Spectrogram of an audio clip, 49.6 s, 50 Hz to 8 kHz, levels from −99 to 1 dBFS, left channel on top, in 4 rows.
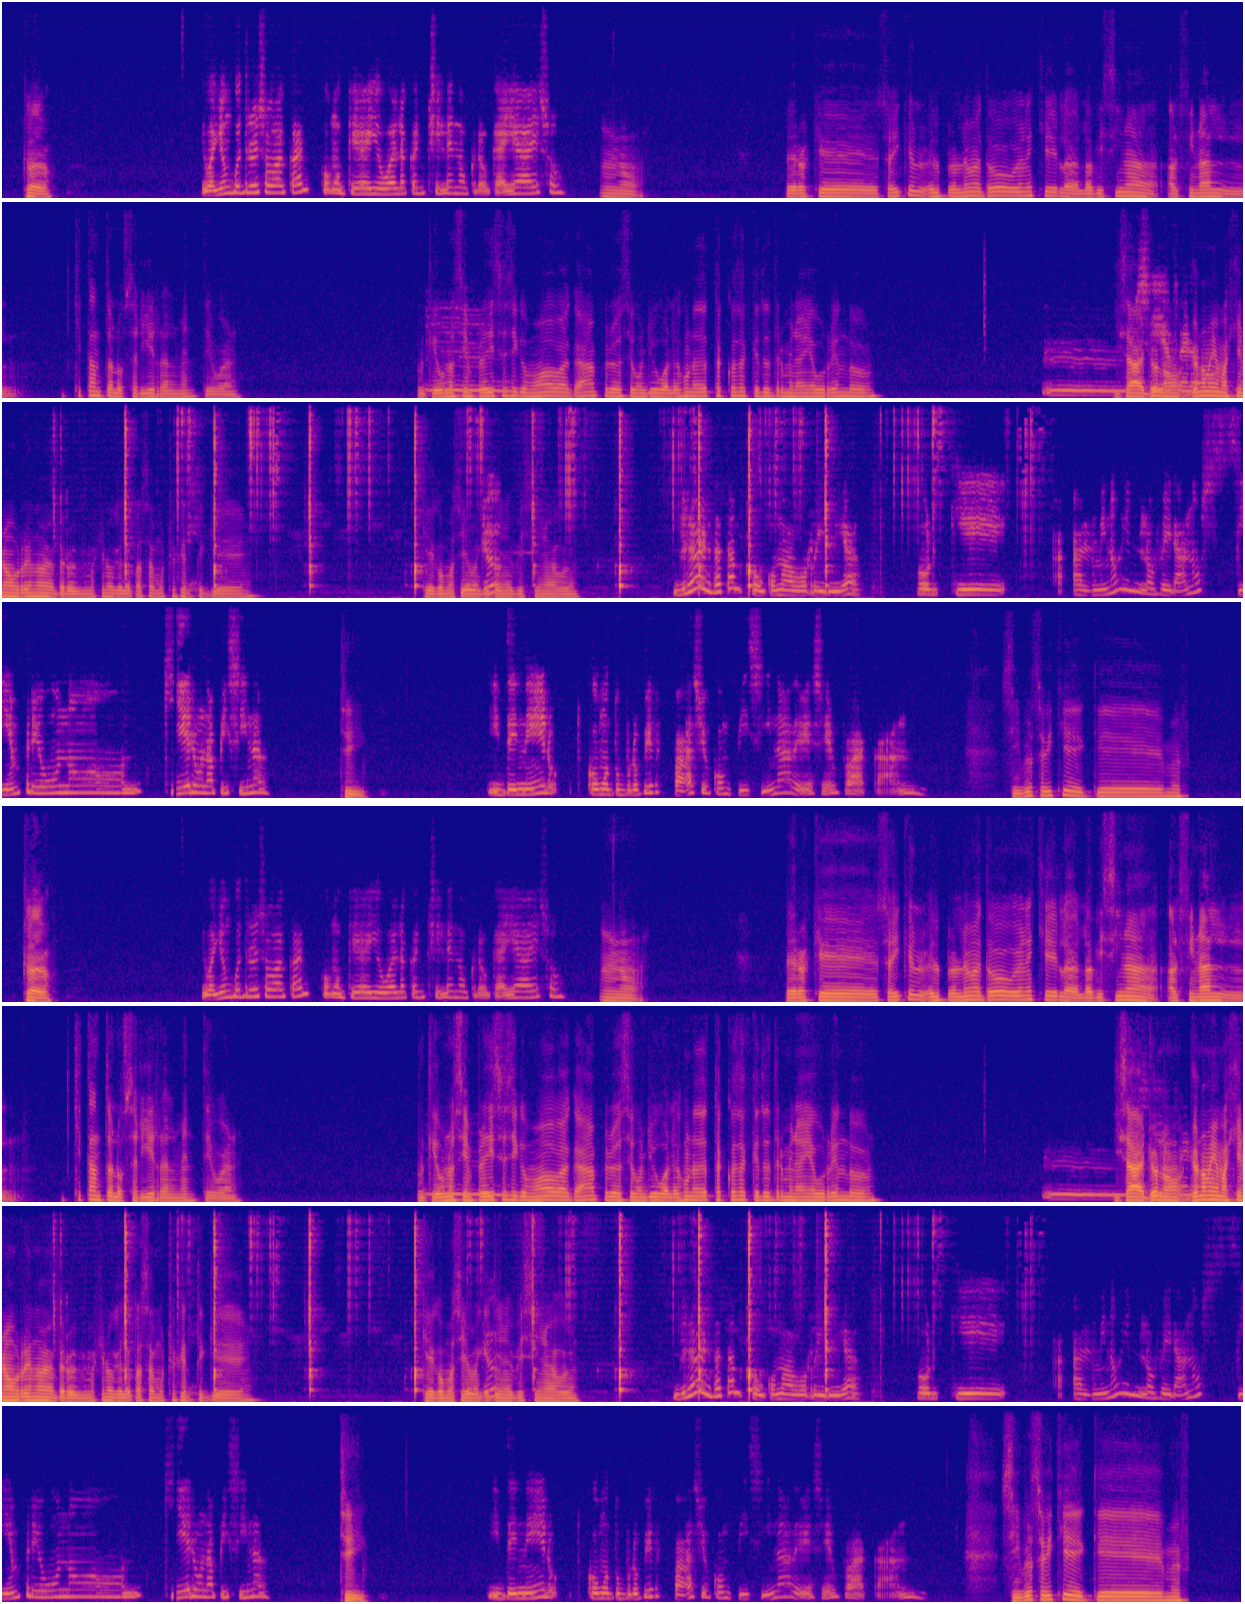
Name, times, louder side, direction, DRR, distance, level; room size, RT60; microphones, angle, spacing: voice 1, 2.0-5.6 16.6-17.6 22.8-24.6 26.7-26.8 29.4-29.8 31.5-33.4 34.0-34.9 35.5-39.9 42.1-42.8 43.1-46.5, left 2 dB, 70° left, 3.1 m, -39 dB
voice 2, 6.0-6.4 7.9-12.6 13.3-14.8 16.6-21.2 23.5-27.4 29.0-30.6 40.6-40.9 46.9-49.1, right 4 dB, 50° right, 0.5 m, -34 dB
sound 1, 25.0-33.7, right 3 dB, 10° right, 1.5 m, -38 dB
sound 2, 26.4-26.8 27.3-27.6 28.2-28.7 29.4-29.7 30.4-30.7 31.4-31.8 32.4-32.9 33.6-34.3 34.9-35.3, left 13 dB, 35° left, 3.8 m, -39 dB
head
